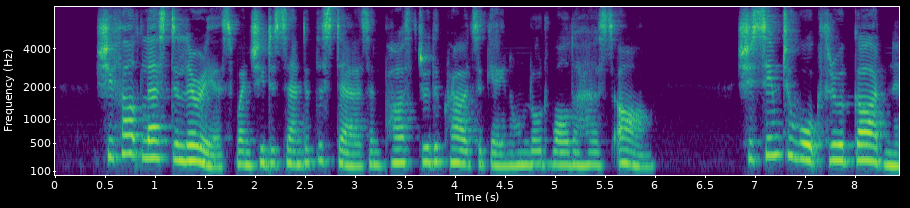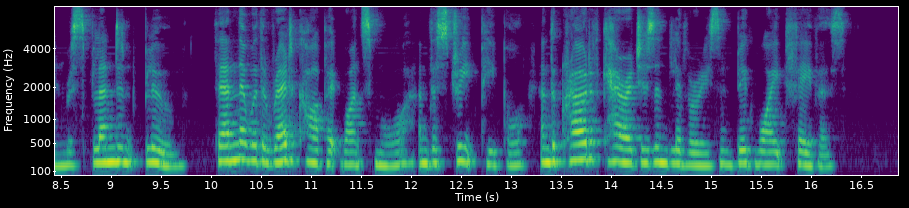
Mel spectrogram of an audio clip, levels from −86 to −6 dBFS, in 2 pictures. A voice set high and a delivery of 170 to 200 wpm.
Yes: high, 195 Hz; average, 185 wpm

